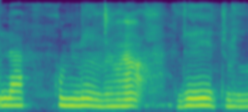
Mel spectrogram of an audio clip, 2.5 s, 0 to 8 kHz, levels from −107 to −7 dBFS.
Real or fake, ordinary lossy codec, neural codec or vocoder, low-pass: fake; Opus, 64 kbps; autoencoder, 22.05 kHz, a latent of 192 numbers a frame, VITS, trained on one speaker; 7.2 kHz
